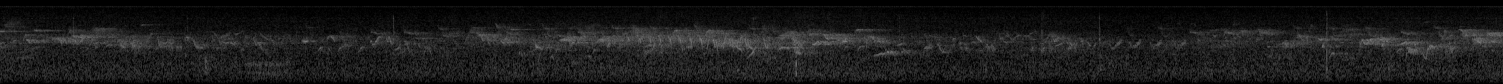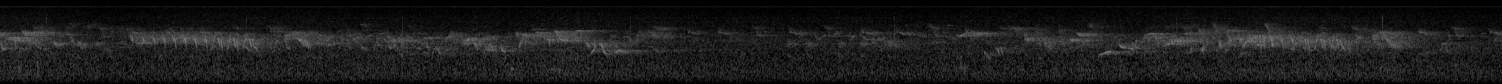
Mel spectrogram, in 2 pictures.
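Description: Several songbirds singing at once, with rapid trilled phrases coming back every few seconds, over a faint steady hiss.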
